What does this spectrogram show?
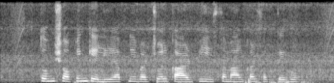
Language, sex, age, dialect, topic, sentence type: Hindi, male, 25-30, Hindustani Malvi Khadi Boli, banking, statement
